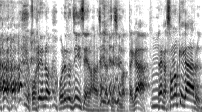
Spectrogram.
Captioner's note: laughs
